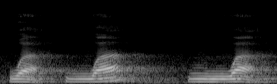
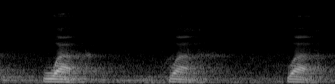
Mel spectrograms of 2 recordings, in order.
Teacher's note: huruf wau sama seperti membaca harakat damah yaitu memancungkan bibir Ya wa wa wa dipancungkan dulu baru disebutkan wa wa wa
